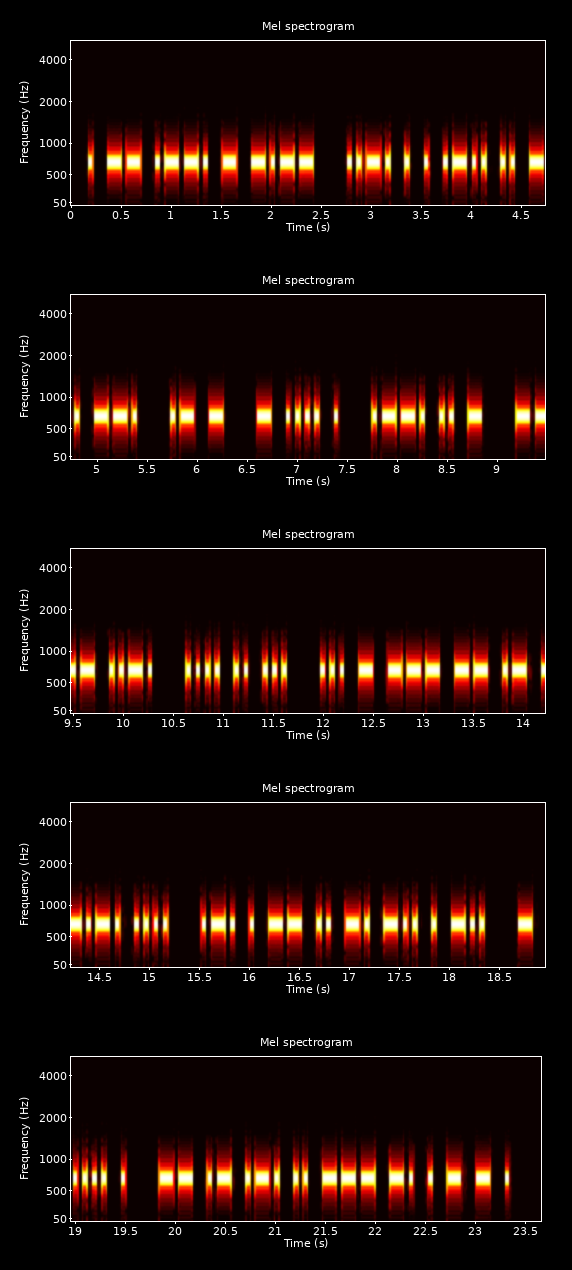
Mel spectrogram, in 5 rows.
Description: Morse code, heard as a keyed tone, about 25 wpm, 700 Hz. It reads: EMPTY FEELING AT THE PIT OF HIS STOMACH REMINDED THE MARIONETTE
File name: Pinocchio / Pinocchio ch5 25 25 ik1hge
